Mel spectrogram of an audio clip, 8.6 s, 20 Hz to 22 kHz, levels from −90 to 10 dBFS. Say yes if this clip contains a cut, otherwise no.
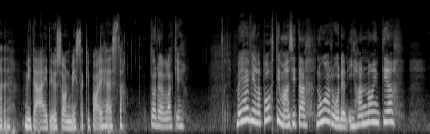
yes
